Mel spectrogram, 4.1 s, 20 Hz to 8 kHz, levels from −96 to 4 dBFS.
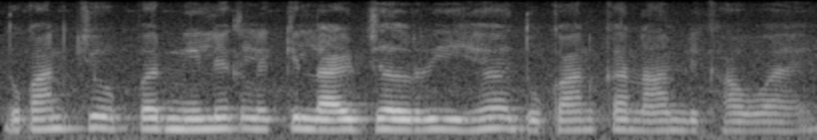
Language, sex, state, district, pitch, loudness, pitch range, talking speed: Hindi, female, Bihar, Darbhanga, 175 Hz, -26 LUFS, 165-185 Hz, 235 wpm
